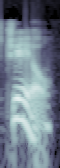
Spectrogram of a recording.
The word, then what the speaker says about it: gaol: the problem for example gaol is pronounced as jail but is also written as J a I L in the phrase of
